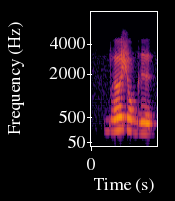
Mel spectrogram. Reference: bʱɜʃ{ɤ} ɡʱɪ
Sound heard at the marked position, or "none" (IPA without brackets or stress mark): ɔ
